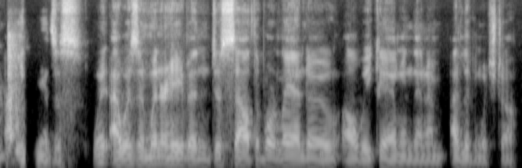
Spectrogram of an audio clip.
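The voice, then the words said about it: Slightly rough, congested voice. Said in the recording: “my voice is usually a little better than this. I got a little bit of an allergy going on.”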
